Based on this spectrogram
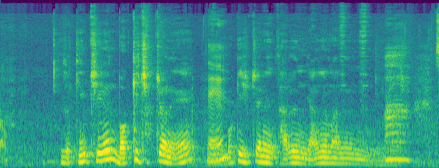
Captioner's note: speaking Korean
